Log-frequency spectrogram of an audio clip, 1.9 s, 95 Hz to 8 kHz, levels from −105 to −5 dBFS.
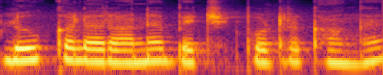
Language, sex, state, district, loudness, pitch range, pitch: Tamil, female, Tamil Nadu, Nilgiris, -16 LUFS, 210-230 Hz, 215 Hz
